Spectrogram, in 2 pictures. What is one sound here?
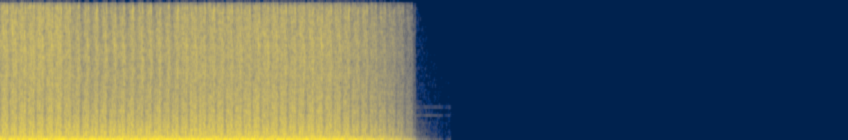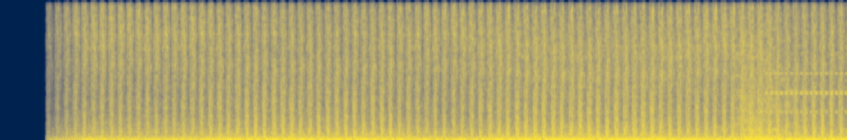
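A helicopter's rotor thumps rapidly and loudly close by.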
